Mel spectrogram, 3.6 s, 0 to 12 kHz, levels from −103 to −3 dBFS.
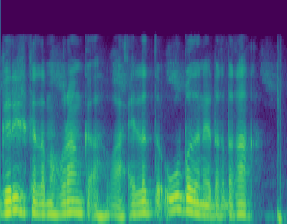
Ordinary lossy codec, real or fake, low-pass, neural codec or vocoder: none; real; 7.2 kHz; none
